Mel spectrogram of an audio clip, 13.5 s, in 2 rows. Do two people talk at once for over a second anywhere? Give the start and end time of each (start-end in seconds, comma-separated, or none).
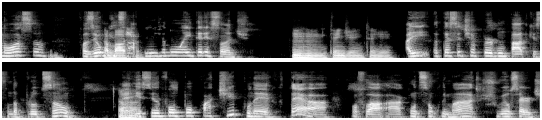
none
